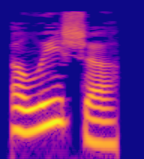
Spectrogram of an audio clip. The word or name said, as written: alecia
